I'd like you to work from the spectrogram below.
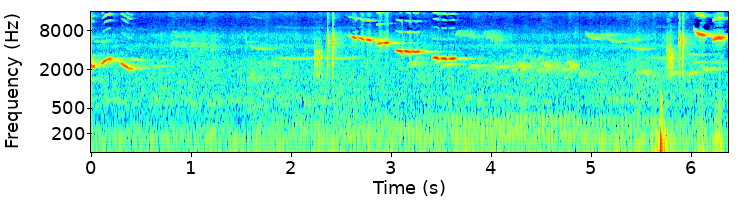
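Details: A brown-chested jungle flycatcher of the Bali type sings a provoking lure: short rising-falling whistle, a quiet gap, then a cascade of clear notes stepping downward, with a faint insect hum and a soft knock.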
